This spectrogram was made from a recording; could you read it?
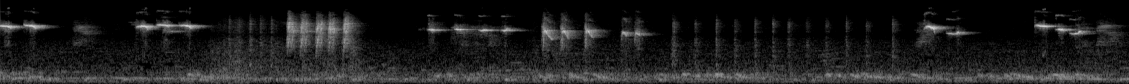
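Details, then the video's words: Sunbird (burung kolibri) singing vigorously, as on an Indonesian training recording for songbirds: thin high whistled notes and sharp sweeping chirps in short bursts, with a brief buzzy rattle near three seconds over a low steady hum. "Suara Burung Kolibri"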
